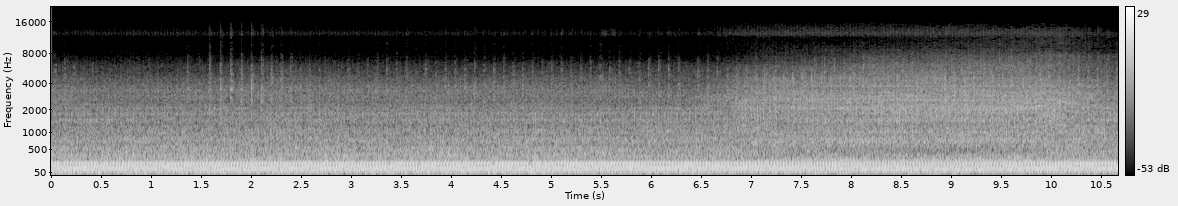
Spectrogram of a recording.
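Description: Tractor engine running steadily at low speed, heard close up from the driver's seat. A rushing hiss joins in for a few seconds past the middle.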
